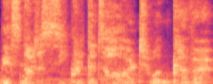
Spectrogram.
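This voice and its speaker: A man playing a cold, menacing armored hunter in a video game, terse, halting and enigmatic. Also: echoey room, natural voice. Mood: terse, grave. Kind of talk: English video game voice acting. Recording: background music under dialogue.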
